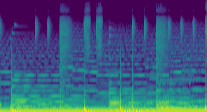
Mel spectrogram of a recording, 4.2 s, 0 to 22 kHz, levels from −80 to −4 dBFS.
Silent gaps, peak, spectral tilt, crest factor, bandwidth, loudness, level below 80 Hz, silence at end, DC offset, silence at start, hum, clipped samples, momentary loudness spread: none; 0 dBFS; -7 dB/octave; 12 dB; 11.5 kHz; -17 LUFS; -16 dBFS; 0 s; under 0.1%; 0 s; none; under 0.1%; 3 LU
